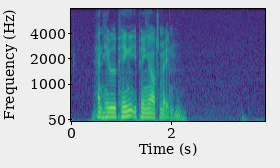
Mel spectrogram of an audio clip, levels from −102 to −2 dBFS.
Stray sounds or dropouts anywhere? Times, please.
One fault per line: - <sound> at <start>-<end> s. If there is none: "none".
none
